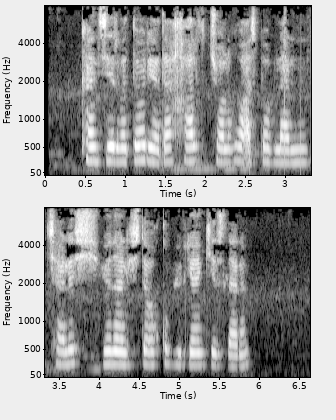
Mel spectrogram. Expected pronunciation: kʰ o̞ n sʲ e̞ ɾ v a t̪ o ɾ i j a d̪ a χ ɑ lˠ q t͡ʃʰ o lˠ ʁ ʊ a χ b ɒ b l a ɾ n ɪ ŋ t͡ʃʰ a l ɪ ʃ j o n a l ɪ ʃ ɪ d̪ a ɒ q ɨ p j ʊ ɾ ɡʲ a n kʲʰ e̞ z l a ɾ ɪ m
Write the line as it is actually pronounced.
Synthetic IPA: kʰ o̞ n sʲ e̞ ɾ v a t̪ o ɾ i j a d̪ a χ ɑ lˠ q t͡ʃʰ ɒ lˠ ʁ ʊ a s b ɒ b l a ɾ n ɪ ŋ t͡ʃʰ a l ɪ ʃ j o n a l ɪ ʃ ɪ d̪ a o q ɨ p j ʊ ɾ ɡʲ a n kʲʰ e̞ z l a ɾ ɪ m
